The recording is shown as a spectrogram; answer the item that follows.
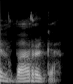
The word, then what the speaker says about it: varga: Say varga.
